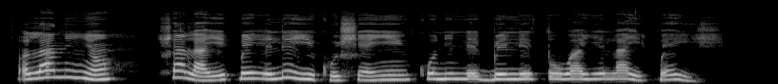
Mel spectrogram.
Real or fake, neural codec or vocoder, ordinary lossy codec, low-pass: real; none; none; 14.4 kHz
